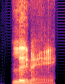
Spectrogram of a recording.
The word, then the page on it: liny: British English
